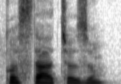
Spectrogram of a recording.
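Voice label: "costàgios", female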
